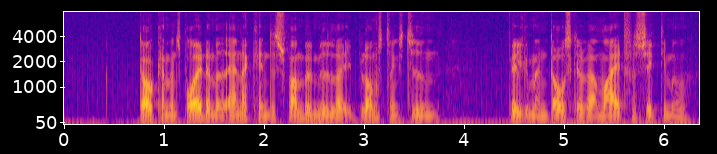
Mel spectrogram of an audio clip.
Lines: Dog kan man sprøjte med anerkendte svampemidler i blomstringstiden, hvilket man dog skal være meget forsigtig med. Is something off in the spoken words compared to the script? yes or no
no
